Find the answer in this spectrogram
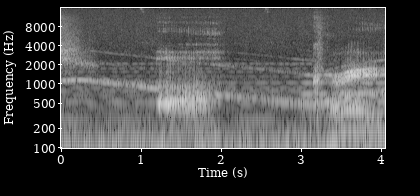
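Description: Film score of sustained synthesizer tones with one tone gliding slowly up and down. Over it come two rough, wavering vocal sounds: one a little over a second in and a longer one near the end.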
